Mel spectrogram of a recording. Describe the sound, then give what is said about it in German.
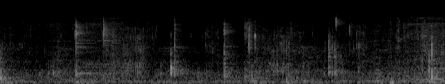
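Bacon is stirred quickly in a frying pan, giving a steady soft sizzle broken by many short, irregular scraping and stirring clatters. “So, jetzt haben wir hier auch den Speck drin. Jetzt gut und schnell rühren, damit es kein Rührei gibt.”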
